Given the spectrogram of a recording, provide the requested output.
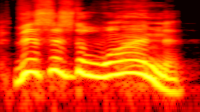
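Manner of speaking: high, slow, drawn-out exclamation; acted delight. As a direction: proclaim it as Adam, marvelling at his discovery. Acts out Adam seeing the woman.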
